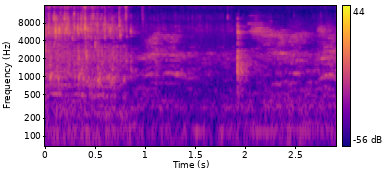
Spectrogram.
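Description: Soy sauce pours in a steady liquid stream onto chicken for a teriyaki marinade, close and fairly loud, with a voice talking over it.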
